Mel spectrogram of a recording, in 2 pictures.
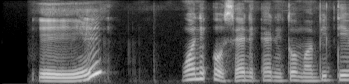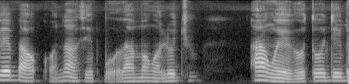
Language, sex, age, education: Yoruba, male, 15-29, tertiary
